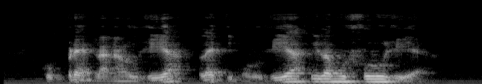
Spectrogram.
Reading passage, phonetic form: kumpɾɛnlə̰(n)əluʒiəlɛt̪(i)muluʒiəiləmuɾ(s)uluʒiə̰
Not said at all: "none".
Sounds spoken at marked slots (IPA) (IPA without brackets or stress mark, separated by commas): n, i, f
